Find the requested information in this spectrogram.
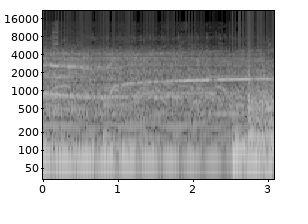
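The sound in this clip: Siren wail from ambulances arriving at the scene of a deadly crowd stampede in Mina, Saudi Arabia, a sustained tone held over a dense low rumble.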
